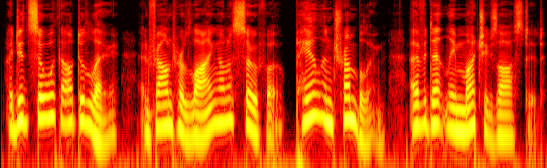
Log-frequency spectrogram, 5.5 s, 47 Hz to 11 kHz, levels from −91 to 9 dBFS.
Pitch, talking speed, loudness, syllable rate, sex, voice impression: 175 Hz, 195 wpm, -16 LUFS, 5.7 syllables/s, male, masculine, adult-like, slightly fluent, refreshing, sincere, slightly lively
